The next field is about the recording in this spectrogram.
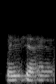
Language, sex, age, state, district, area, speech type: Hindi, female, 30-45, Madhya Pradesh, Gwalior, rural, conversation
